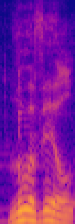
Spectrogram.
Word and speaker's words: Louisville: Kentucky's largest city, "Loo-a-ville" as it's pronounced by locals, offers no end of exciting things to do, whatever your interests.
